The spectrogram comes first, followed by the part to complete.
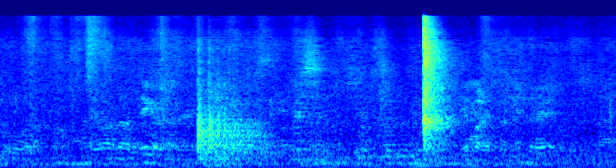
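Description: Billiard balls being played on a boccette table: a sudden knock about two seconds in, then a sharp, louder clack of ball striking ball about two seconds later, over a low murmur of voices in the hall.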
